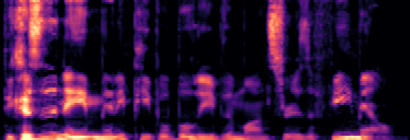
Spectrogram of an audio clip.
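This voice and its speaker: A man reads a children's book aloud as a teacher and host would. His voice sits a little high and swings widely in pitch. The delivery is dramatic and expressive, with conversational asides to young listeners. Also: fast.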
